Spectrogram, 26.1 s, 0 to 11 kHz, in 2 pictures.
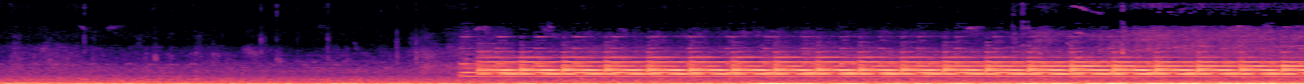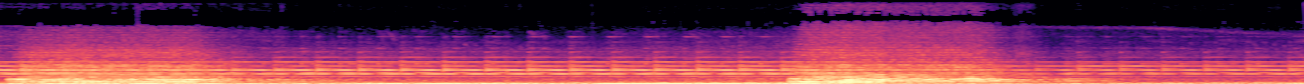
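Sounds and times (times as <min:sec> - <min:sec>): crossing bell ringing: 0:04.6 - 0:26.0
train horn: 0:13.1 - 0:16.2, 0:20.9 - 0:24.2.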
